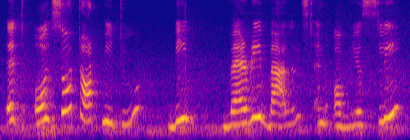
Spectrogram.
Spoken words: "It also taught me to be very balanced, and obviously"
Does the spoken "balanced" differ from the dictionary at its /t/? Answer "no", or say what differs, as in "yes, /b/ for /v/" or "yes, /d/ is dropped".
no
